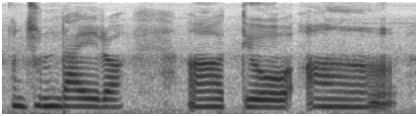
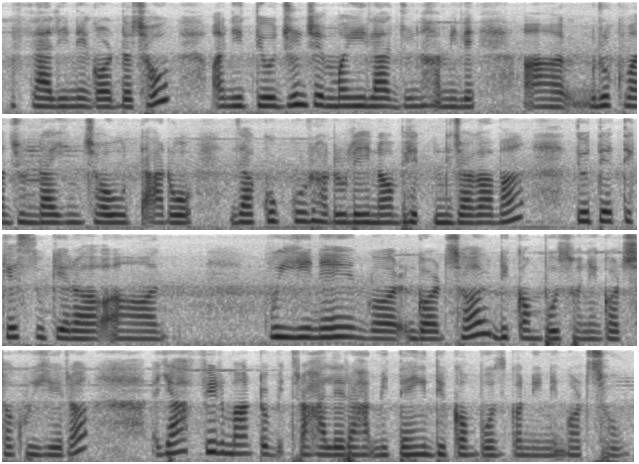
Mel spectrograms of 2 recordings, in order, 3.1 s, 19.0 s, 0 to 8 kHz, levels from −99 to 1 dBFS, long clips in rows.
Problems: background sounds at intervals, background conversations at intervals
